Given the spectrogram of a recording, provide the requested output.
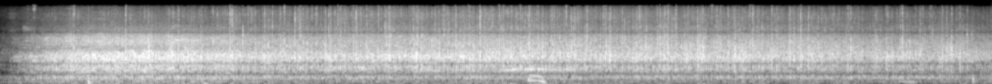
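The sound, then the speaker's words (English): Steady audience applause fills the whole stretch, a dense, even wash of many hands clapping at a consistent, fairly loud level with no voices standing out above it. “assume, assume you're clapping because I have self control.”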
